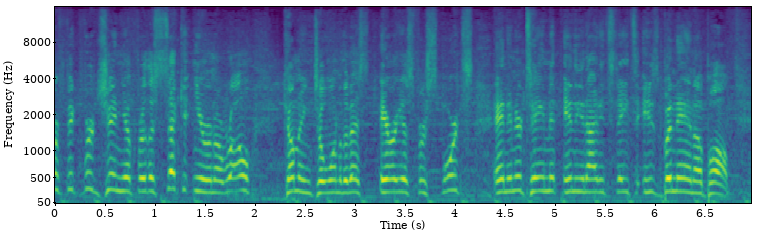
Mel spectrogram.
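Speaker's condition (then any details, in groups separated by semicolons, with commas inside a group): No condition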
